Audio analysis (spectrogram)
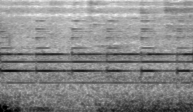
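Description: Metro-North commuter train at Grove Street, heard as a steady low rumble with high tonal whine from the rail cars, moderately loud and continuous with no voices.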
